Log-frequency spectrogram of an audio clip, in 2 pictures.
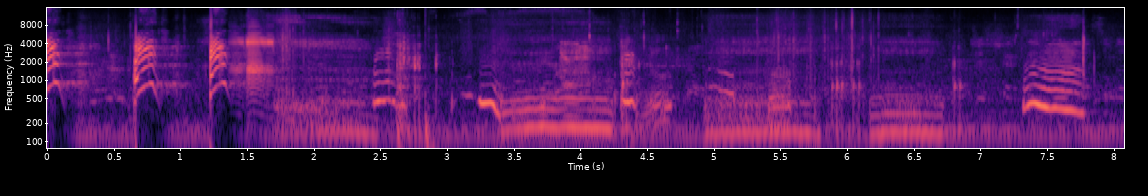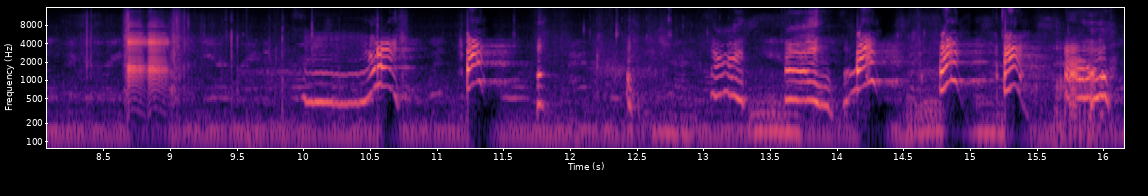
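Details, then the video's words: Female German Shorthaired Pointer puppy Stormy, 8 weeks old, with her first barks: scattered high, thin yaps and squeaky yelps mixed closely with frequent human speech and laughter. "Stromy's First Bark"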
